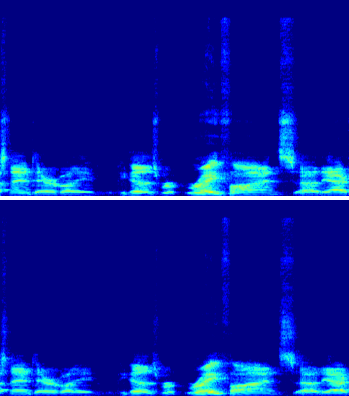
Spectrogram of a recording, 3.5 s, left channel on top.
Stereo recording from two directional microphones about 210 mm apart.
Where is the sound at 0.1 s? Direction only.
10° right (ahead or behind).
